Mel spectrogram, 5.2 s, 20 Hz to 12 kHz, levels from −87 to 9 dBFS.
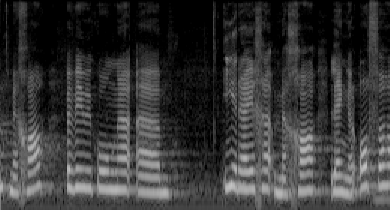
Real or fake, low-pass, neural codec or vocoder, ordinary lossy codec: real; none; none; none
